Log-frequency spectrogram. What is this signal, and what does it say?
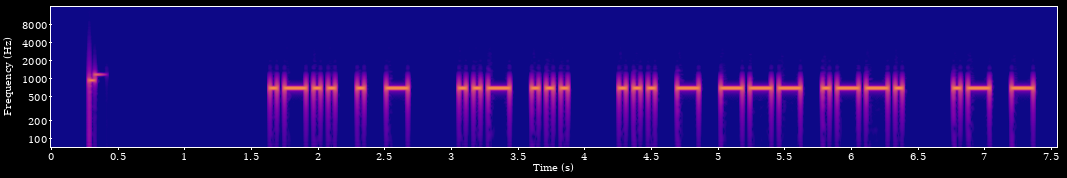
Morse code, heard as a keyed tone, about 22 wpm, 700 Hz. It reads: LET US STOP AT
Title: Sentences from Top 400 Words and Abbreviations 22wpm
